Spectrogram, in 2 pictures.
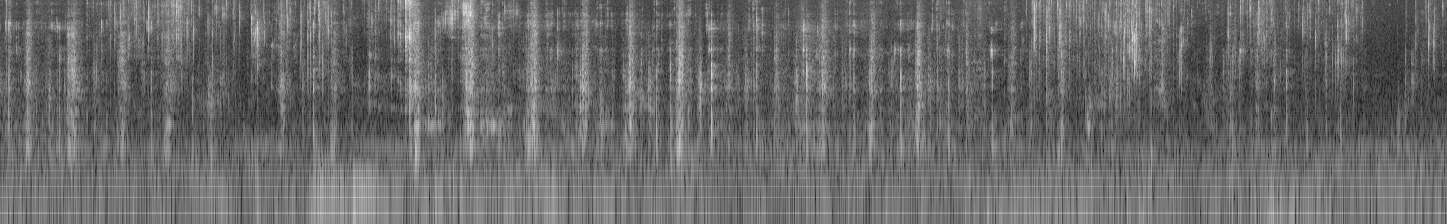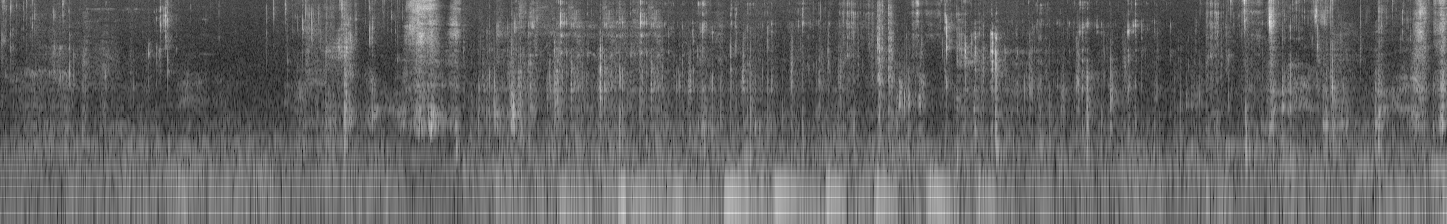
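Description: Close-miked eating sounds: wet chewing and smacking of rice mixed with spicy marinated crab, with a spoon stirring and clicking in a glass bowl. It goes a little quieter for a few seconds in the middle.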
